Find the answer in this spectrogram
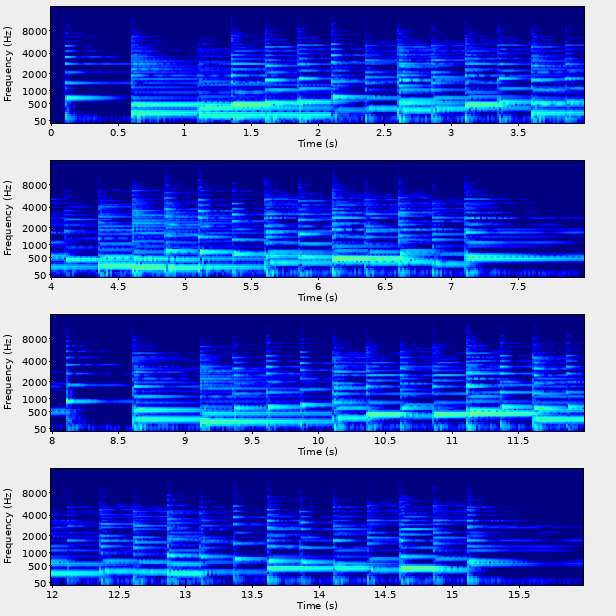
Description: simple counterpoint dim

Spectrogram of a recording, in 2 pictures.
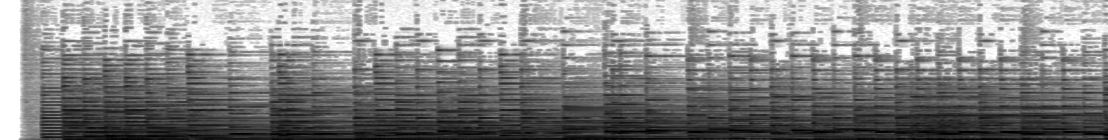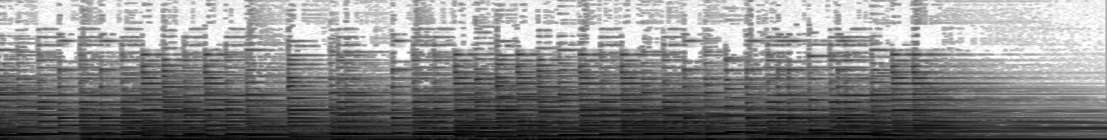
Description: Counterpoint Exercise Result

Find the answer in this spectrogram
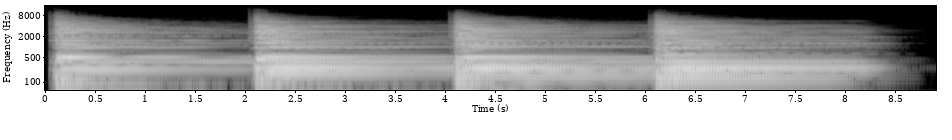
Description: testing chords audio

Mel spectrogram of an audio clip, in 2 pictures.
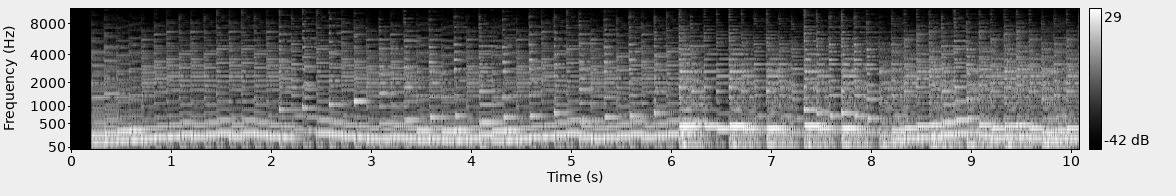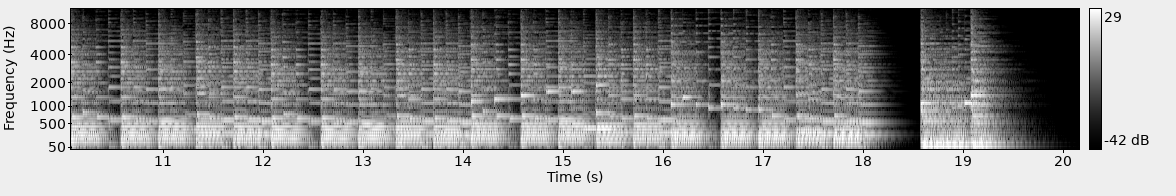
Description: invention

